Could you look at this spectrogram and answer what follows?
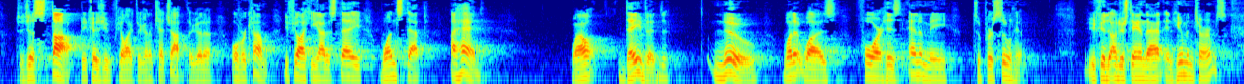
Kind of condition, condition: setting, large echoing room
